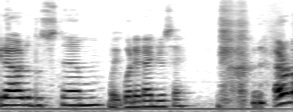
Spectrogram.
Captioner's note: laughs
